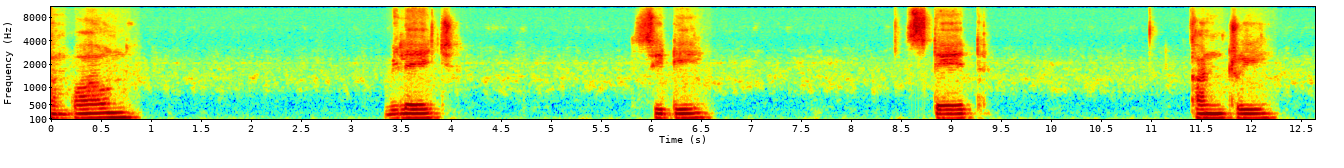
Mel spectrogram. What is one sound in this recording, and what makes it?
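A man chants slowly in short, drawn-out phrases with long pauses, close to a microphone.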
